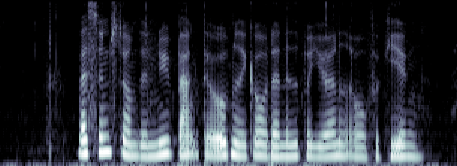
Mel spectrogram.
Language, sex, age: Danish, female, 22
